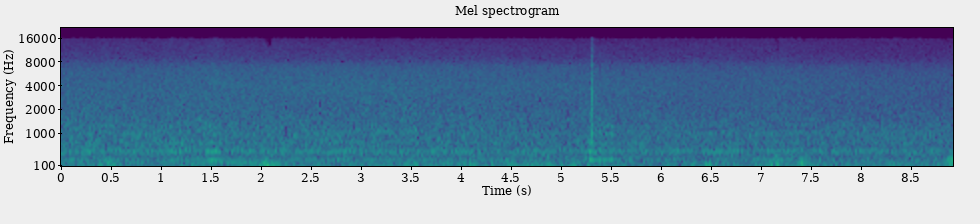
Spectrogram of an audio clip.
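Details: Honey bees at a top-bar hive, many still gathered at the entrance as its bottom board is closed, give a continuous, dense, low droning hum that swells and settles without a break. A few soft knocks and clicks sound through the buzz.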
